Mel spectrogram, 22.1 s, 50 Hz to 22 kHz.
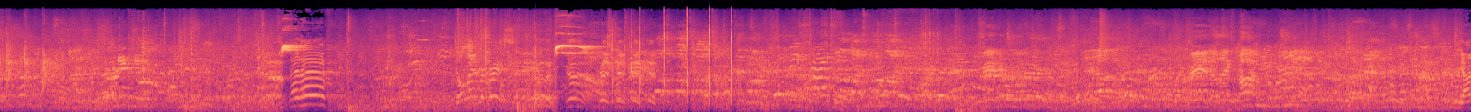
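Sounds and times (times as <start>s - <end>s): many voices talking and calling out: 0.0s - 22.0s.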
